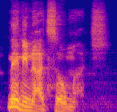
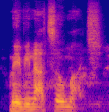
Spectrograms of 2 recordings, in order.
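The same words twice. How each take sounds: First: Slow impersonation with a little more excitement; Rob Sterling. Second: Low, soft, slow impersonation voice; Rob Sterling. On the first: Streamer retries the impression a little more excited, slow. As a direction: draw it out, livelier, still in character. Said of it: "He gets a little more excited". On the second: Streamer doubts the impression while still in it, low and slow. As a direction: draw it out low and quiet in character. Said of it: "He sounds a lot like Rob Sterling". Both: Acted.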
